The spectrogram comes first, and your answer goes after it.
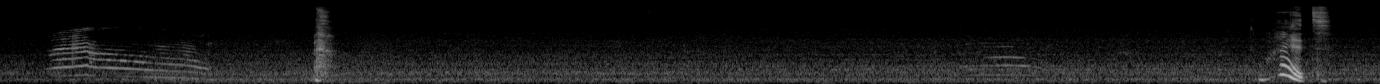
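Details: Grumpy domestic female cat, indoors, biting playfully when petted: a falling whiny meow near the start, a soft brief mew around ten seconds, then a sharp rising squeak near the end, with clicks and quiet room noise between.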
